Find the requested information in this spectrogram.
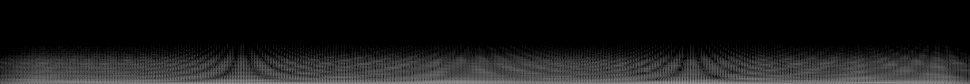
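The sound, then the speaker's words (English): The so-called brown note, a very low tone heard as a continuous buzzy drone rich in overtones, with a slow throbbing, phasing sweep running through it, steady and alone throughout. “The noise you heard is the famous brown note that a lot of people seem to think isn't real.”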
